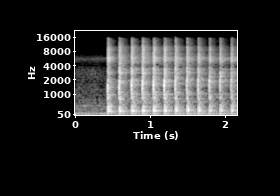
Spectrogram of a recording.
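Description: Stainless steel tray holding a mould of ice cream mixture rapidly knocked against the worktop. The sharp taps start about half a second in and come about seven a second, settling the mixture so the air gaps fill in.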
